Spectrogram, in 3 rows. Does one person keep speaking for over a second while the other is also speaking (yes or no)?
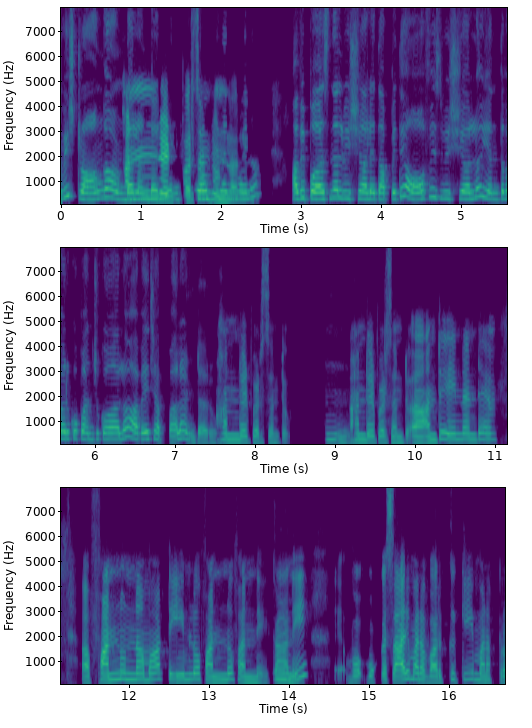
yes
